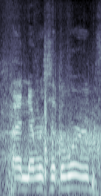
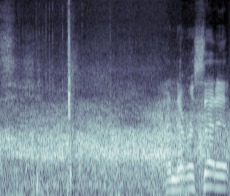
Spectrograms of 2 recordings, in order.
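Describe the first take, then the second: First: Said in the usual way. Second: Breathy hushed whisper, very slow; whispered slowly to himself in disbelief. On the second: Real, not acted. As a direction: drop to a whisper as it sinks in. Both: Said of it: "I just realized".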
